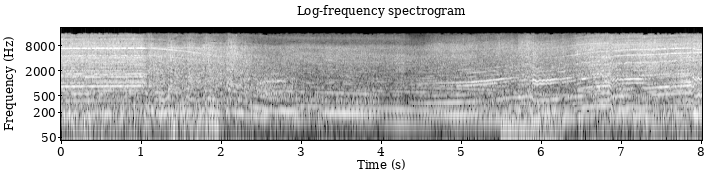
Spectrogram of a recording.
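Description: A racing car engine drops in pitch as the car brakes hard for a corner, then revs back up.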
